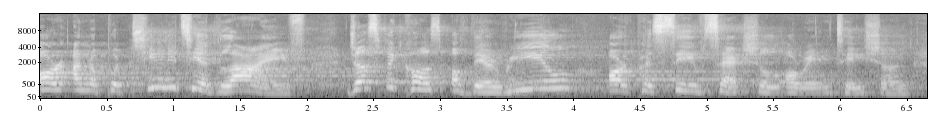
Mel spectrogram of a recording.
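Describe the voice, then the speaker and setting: Noticeable background noise and audible room echo surround a woman speaking at a fairly slow pace. Her high pitch swings very widely. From rural Kenya. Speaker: nonprofit founder. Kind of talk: speech. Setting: stage with audience. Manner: formal.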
